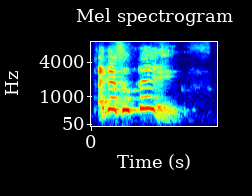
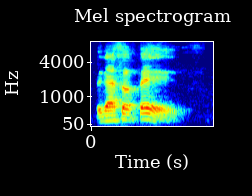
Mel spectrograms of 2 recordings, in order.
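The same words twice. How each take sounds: First: Opening line squealed high and drawn out; high sing-song hello. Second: Said in the usual way. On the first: Shown as a demonstration. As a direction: pitch it way up playfully, slow.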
